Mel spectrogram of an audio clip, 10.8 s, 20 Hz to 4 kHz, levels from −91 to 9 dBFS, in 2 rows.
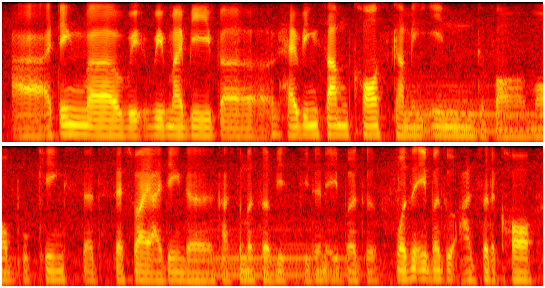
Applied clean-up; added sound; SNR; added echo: none; Bowed string instrument; 15 dB; none.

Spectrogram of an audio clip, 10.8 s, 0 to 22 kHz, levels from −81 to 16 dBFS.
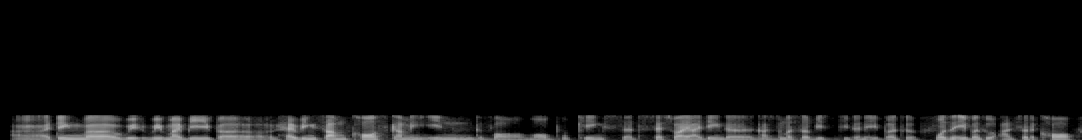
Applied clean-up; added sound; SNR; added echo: neural mask model DeepFilterNet 3.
